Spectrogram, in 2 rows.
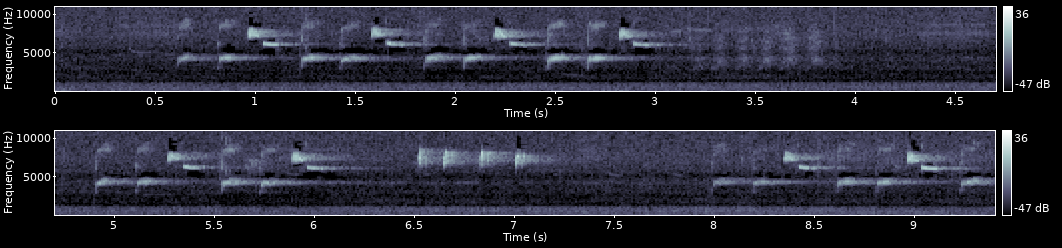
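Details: Great tit, a garden bird in Weener, East Frisia, far northwest Germany, March 2023, singing bouts of repeated high two-note phrases separated by short pauses, over faint low-pitched background noise.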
